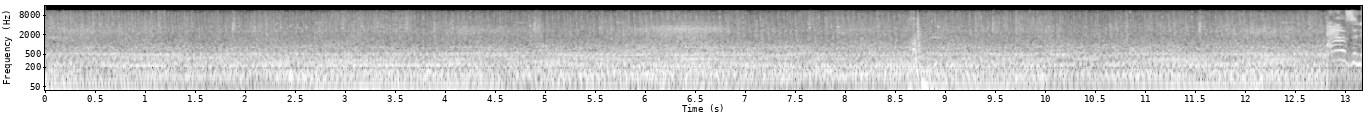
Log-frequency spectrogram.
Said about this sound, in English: In the cockpit of a stunning Grumman F8F Bearcat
